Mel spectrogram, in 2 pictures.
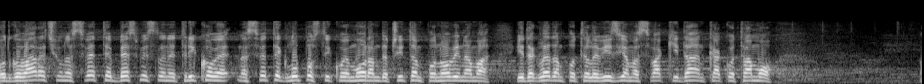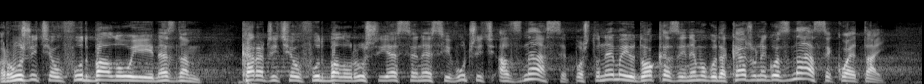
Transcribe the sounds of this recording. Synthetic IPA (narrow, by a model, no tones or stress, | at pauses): o̞d̪ɡo̞ʋaːɾat͡ɕunasʋe̞t̪ebe̞smisle̞ne̞t̪ɾiko̞ʋe̞nasʋe̞t̪eɡlˠuːpo̞st̪iko̞jemo̞ːɾamd̪at͡ʃit̪ampo̞no̞ʋinamaid̪aɡle̞d̪ampo̞t̪e̞le̞ʋizijamasʋakid̪aːnkako̞t̪amo̞ | ɾuʒit͡ɕaufud̪balˠuineznam | kaɾad͡ʒit͡ɕaufud̪balˠuɾuʃiesenesiʋut͡ʂit͡ɕalznaːse̞po̞ʃt̪o̞neːmajud̪o̞ːkazaine̞mo̞ɡud̪akaːʒune̞ɡo̞znaːse̞ko̞jet̪a̰ːj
